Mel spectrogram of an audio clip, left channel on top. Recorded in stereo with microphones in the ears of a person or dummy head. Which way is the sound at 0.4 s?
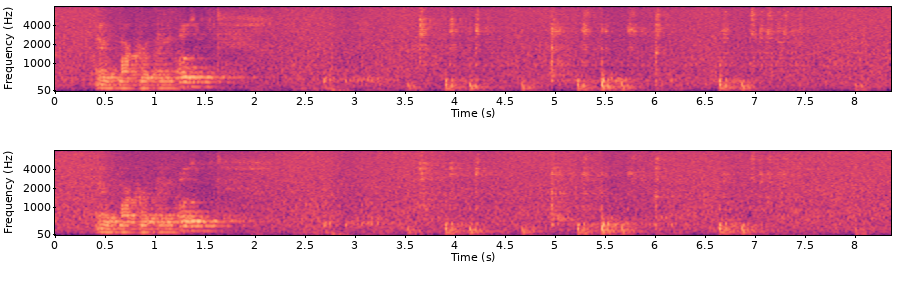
15° left (ahead or behind).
